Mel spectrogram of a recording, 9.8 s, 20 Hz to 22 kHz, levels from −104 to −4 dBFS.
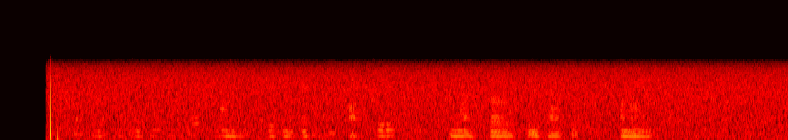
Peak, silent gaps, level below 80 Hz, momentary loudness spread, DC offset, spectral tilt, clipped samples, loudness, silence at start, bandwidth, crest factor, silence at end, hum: -20 dBFS; none; -74 dBFS; 6 LU; under 0.1%; -4.5 dB/octave; under 0.1%; -56 LUFS; 0.55 s; 4 kHz; 36 dB; 0 s; none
